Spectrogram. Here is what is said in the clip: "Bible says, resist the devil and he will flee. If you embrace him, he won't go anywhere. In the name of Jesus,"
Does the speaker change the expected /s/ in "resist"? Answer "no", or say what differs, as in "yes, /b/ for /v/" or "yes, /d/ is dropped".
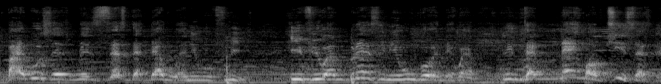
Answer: no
